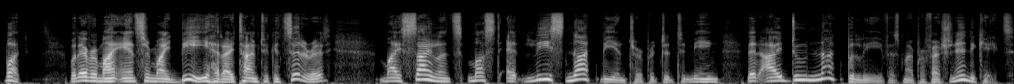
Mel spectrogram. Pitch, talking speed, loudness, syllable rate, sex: 145 Hz, 185 wpm, -19 LUFS, 5.4 syllables/s, male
